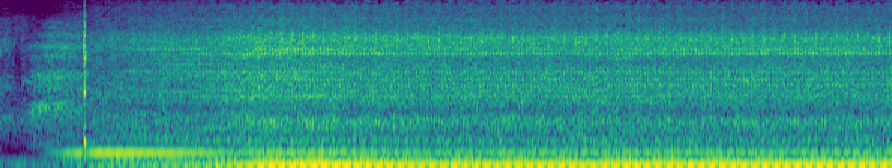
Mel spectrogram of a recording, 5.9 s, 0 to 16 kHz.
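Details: AC condenser unit after replacing failed capacitor and cleaning dirty coils, run briefly at about 59°F: compressor kicks in to a steady low hum with even fan rush, no rattles or struggling; running healthy.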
